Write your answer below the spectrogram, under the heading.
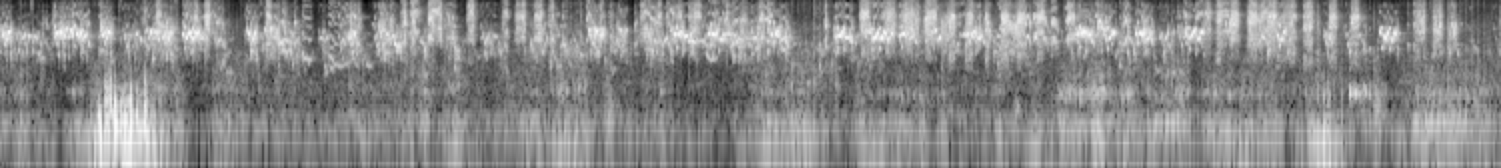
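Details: Breeding pairs of budgerigars chirp and chatter continuously in a busy, high-pitched chorus of warbles and squawks.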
